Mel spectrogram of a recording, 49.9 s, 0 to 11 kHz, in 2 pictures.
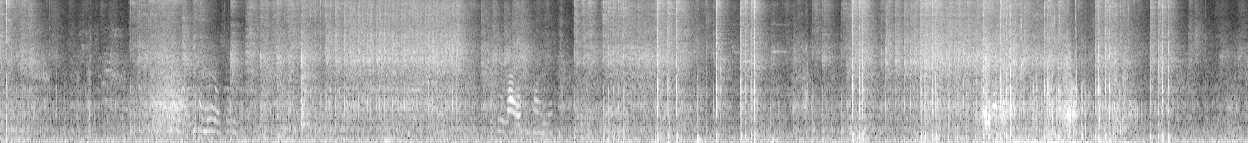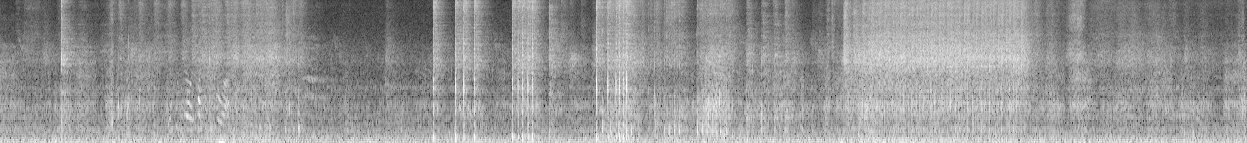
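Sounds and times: rustle of movement: 0:00.0 - 0:33.4, 0:35.7 - 0:49.9
paintball markers firing: 0:11.5 - 0:15.4, 0:16.2 - 0:23.6, 0:33.6 - 0:36.2, 0:36.8 - 0:41.0.

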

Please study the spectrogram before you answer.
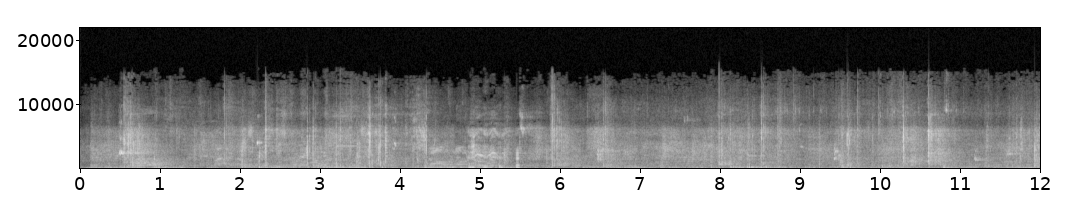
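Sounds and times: sticks and ball clacking on floor: 0:07.6 - 0:12.0.

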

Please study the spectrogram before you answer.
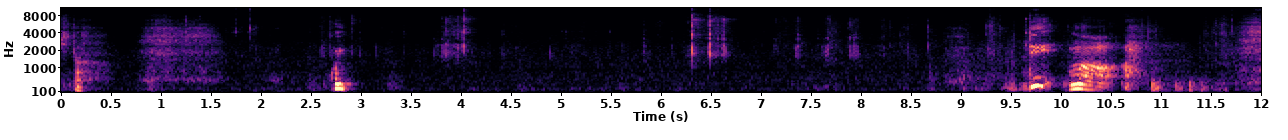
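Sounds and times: small metal parts clicking: 0:01.6 - 0:09.4.

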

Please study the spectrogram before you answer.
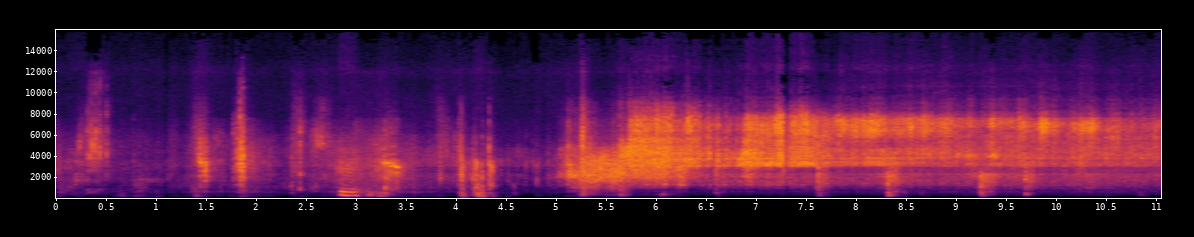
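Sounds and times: small clicks: 0:03.8 - 0:11.0.

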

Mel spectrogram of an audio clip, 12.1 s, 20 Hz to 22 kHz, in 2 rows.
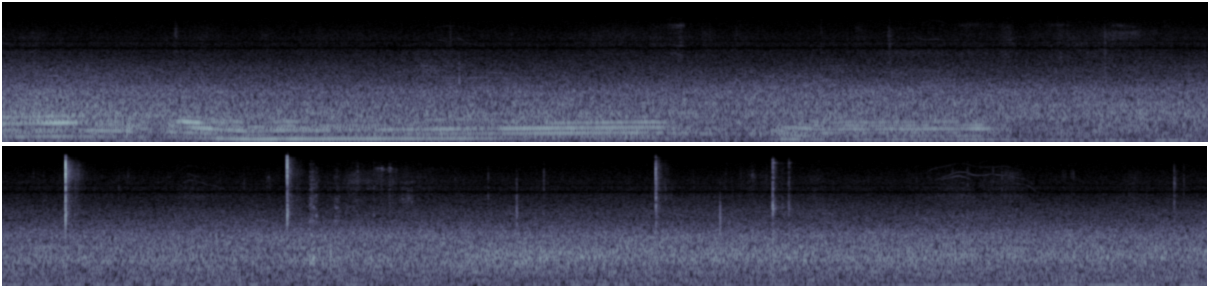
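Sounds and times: light metallic clicks: 0:08.5 - 0:10.1.

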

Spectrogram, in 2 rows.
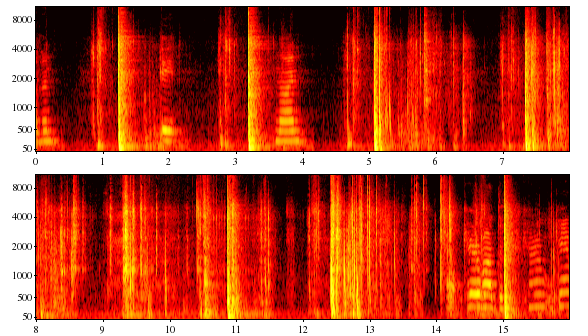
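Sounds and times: plastic bottle thudding and clattering: 0:04.7 - 0:08.7, 0:09.3 - 0:11.5, 0:12.3 - 0:14.2.

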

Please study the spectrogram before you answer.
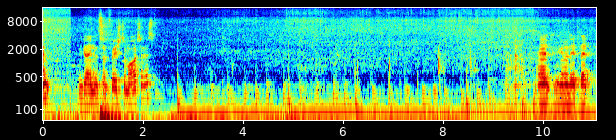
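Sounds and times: vegetables sizzling in a frying pan: 0:00.0 - 0:11.0
wooden spoon stirring: 0:06.9 - 0:09.9.

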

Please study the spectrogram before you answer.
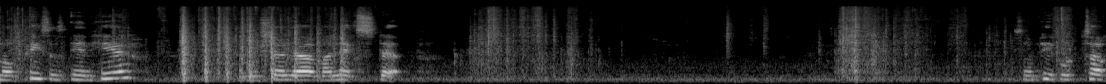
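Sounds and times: plastic bag rustling and crinkling: 0:00.0 - 0:03.7, 0:04.6 - 0:06.1, 0:07.5 - 0:11.0.

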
